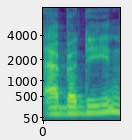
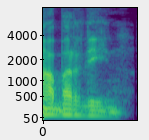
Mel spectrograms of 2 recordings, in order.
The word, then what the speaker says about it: Aberdeen: Also Aberdeen, sagt er endlich, Gott sei Dank am Ende, und nicht Aberdeen. Das heißt nicht Aberdeen, das heißt Aberdeen. Ganz okay. You're the guy who farted in Aberdeen.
